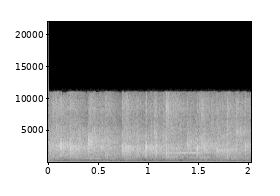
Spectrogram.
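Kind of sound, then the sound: crowd, audience clapping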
